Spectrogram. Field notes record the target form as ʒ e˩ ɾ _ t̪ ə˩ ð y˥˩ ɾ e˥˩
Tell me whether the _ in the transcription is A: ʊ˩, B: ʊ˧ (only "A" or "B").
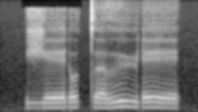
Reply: B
